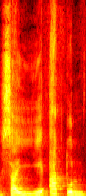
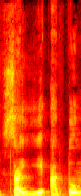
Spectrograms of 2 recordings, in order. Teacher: Jadi nun sukunnya diganti dengan huruf ba karena ada nun sukun. Eh, nun sukunnya diganti dengan huruf mim karena ada nun sukun bertemu dengan huruf ba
